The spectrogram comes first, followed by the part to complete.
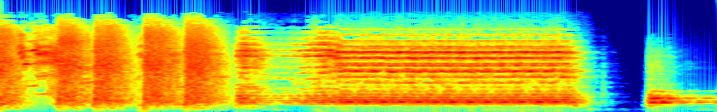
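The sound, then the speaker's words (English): About five gunshots ring out in quick succession, each with a booming tail, followed by a long, harsh, wailing tone that cuts off, then a short low tone. No one speaks. The gun is emptied at a great black cat. “I emptied the gun at her, Doctor.”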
